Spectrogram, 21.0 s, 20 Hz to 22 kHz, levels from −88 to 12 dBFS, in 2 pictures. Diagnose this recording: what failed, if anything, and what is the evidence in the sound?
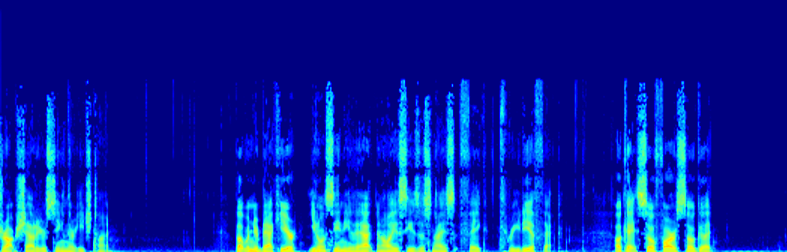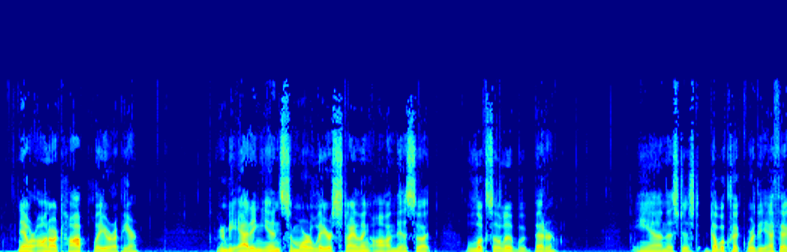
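Nothing failed; no faults can be heard anywhere.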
